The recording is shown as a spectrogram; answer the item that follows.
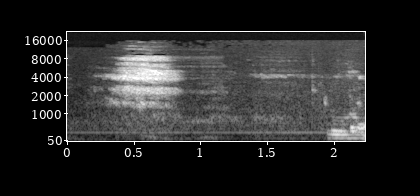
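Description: A marker squeaking once on a whiteboard, a short high squeal lasting about half a second near the start.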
